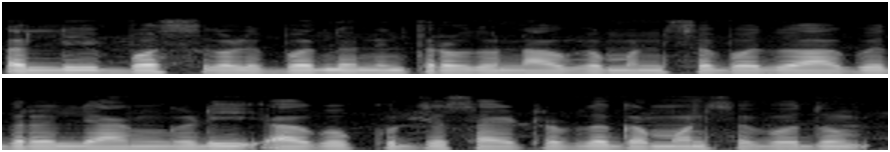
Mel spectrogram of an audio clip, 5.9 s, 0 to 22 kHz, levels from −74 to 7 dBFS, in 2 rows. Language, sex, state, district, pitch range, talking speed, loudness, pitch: Kannada, male, Karnataka, Koppal, 120-125 Hz, 150 wpm, -18 LUFS, 120 Hz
